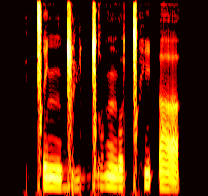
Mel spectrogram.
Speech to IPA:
ǀeɲɡ͡ǀy ɡ͡ǀɔŋo ǀʰiʔa

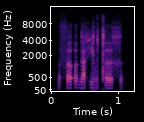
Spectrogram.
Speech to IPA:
θʌʔʌ ɡaxjɔ̤ tʼəx

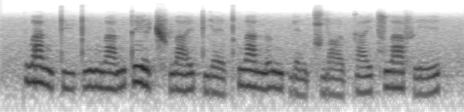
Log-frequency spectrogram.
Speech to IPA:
kwa˥˩n t̪y˨˩t̪ʊ˦ŋlwa˧˥nt̪e˥˩ɪ̯ ʈ͡ʂʰwa˧˥ɪ̯t̪jɛ˨˩ t̪ʰwa˥˧nɤ˥˩ŋpɥɛ˩n t͡ɕjɑ˨˩ʊ̯ka˧˥ɪ̯t͡swä˥fe˧˥ɪ̯

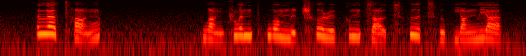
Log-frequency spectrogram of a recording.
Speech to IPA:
lä˥˩t̪ʰɑ̰˨˩˦ŋ | pwɑ̰˨˩ŋʈ͡ʂwə˥npʰwɔ˥˩ n̪ḭ˨˩ʈ͡ʂʰɤ˥˩ɻɻ̩˧˥ kʊ˥ŋt͡sɑ̰˨˩ʊ̯ t͡sʰɹ̩˥˩t͡sʰɹ̩˩ pjɑ˧˥ŋljä˥˩

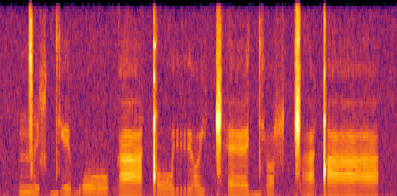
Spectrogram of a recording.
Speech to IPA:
ŋ͡ǀiɬdʲe boː ɡaːǃo rʲɔjǁʰɛ dʲɔɬ ɡ͡ǁaǃaː

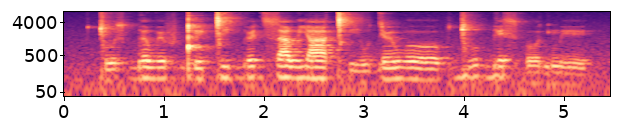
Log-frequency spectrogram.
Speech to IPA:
ǀu˨s ɡ͡bə˦wʏ˦fǃʼɪ˦ǀi˦ ɡ͡bø˦dsa˦w ja˦ǀʰi˨w dø˦wo˦ | ɡ͡ǀu˦ɡ͡bɪ˦sʔo˨d mɪ˨

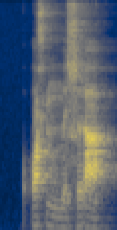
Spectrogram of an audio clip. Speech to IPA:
ʔɔħ mːeɬɘɾa

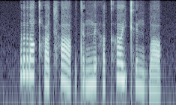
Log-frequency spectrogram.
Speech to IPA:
rɒ˦qʰu˨t͡sʰɑ˦˨ | tə˨ŋ͡mɪ˨˦hʌ˨ kʰʌː˦jkʰɪ˨ŋ ɡ͡bɒ˨

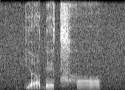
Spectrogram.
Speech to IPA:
pʲɑ̰ɗɪt͡sʰɒ

